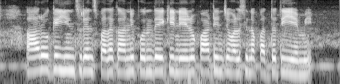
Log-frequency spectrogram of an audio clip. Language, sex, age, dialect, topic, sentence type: Telugu, female, 18-24, Southern, banking, question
